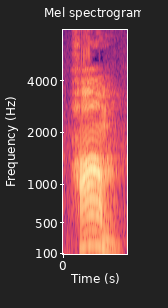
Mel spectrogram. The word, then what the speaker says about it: harm: कर देना ठीक है हाम यह भी हाम ठीक है हार्म ऐसे हाम नुकसान पहुंचाना ठीक है हार्मफुल नुकसानदायक तो वही है आर थोड़ा सा साइलेंट होता है चीट चीट यानी किसी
